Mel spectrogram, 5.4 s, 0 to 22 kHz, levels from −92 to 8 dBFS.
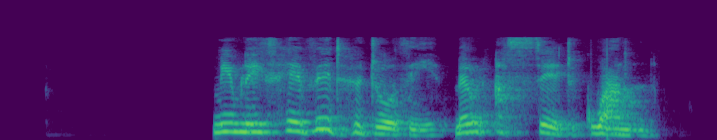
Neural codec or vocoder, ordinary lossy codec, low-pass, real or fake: vocoder, 44.1 kHz, 128 mel bands, Pupu-Vocoder; MP3, 48 kbps; 7.2 kHz; fake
